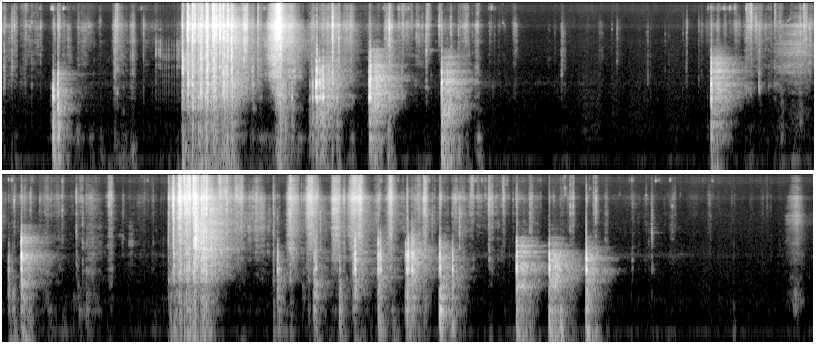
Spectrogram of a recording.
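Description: Tarot cards are shuffled in bursts of crisp riffling and soft flicking, separated by quiet pauses, close to the microphone with no talking over them.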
